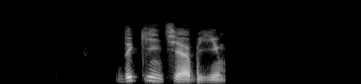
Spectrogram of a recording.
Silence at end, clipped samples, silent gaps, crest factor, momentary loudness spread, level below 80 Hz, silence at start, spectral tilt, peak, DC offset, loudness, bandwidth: 1.35 s; under 0.1%; none; 22 dB; 8 LU; -66 dBFS; 1.2 s; -5.5 dB/octave; -4 dBFS; under 0.1%; -21 LUFS; 7.2 kHz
